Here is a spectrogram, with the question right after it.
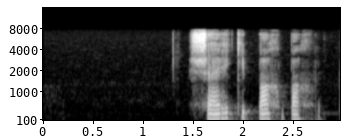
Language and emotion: Russian, neutral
